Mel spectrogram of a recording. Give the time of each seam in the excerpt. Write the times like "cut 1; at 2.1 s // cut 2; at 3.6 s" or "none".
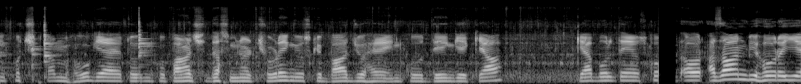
cut 1; at 6.8 s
